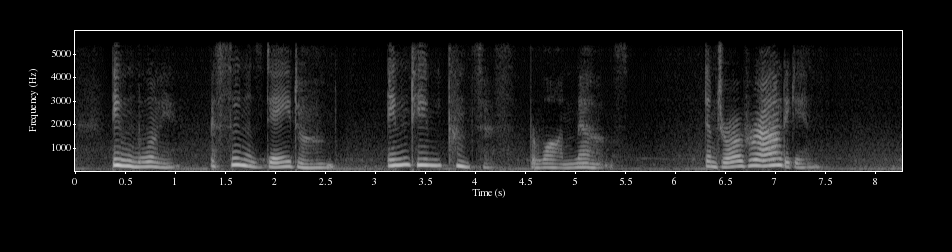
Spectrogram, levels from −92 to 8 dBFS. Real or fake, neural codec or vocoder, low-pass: fake; codec, 16 kHz, 0.5 kbps, X-Codec, HuBERT features, trained on balanced general audio; 5.4 kHz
